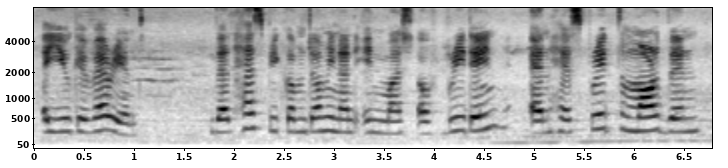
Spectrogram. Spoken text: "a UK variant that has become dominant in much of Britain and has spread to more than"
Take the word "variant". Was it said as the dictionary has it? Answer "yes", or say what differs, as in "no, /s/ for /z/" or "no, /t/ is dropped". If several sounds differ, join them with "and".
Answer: yes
